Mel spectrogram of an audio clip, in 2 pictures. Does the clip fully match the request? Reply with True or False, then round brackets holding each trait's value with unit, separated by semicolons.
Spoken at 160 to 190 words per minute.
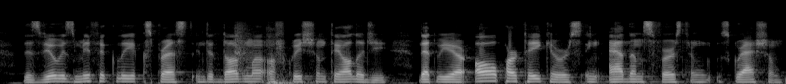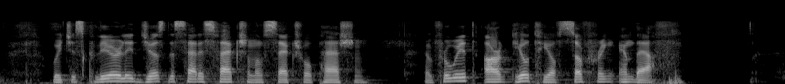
False (145 wpm)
